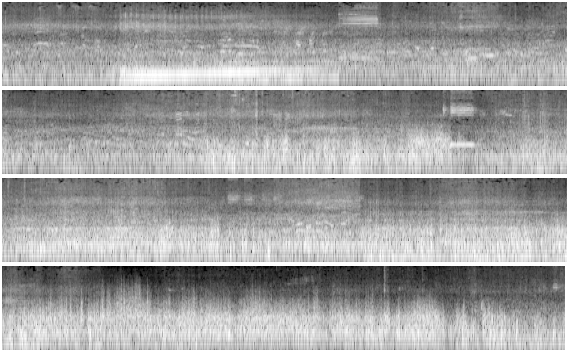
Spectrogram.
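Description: Busy market-street traffic: motorcycles, tricycle taxis and cars running past, with background voices. Short horn toots sound about five seconds in and again around thirteen seconds, with a fainter one near eighteen seconds.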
